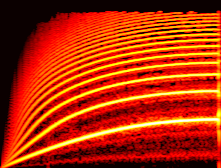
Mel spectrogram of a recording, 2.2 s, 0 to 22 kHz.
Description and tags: SCIAlrm 8 bit sweep high
8-bit similar sounds generated on Pro Tools from a sawtooth wave signal modulated with some plug-ins
8bit, alarm, alert, beep, computer, robot, scifi, spaceship, synth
